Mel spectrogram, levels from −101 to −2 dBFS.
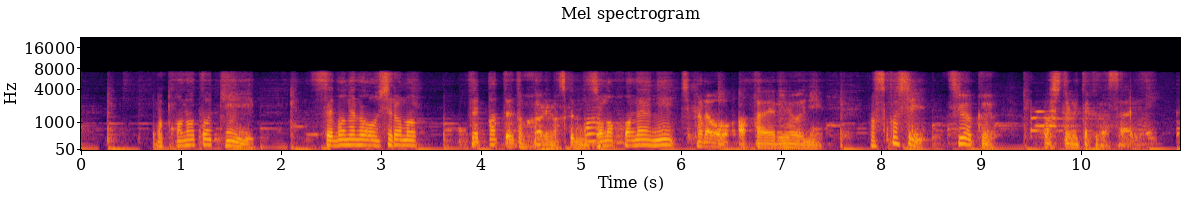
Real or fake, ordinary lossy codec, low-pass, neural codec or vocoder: fake; none; 7.2 kHz; codec, 32 kHz, 1.9 kbps, SNAC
